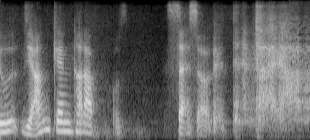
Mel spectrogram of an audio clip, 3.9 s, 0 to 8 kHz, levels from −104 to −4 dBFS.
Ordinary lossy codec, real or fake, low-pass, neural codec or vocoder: Opus, 16 kbps; fake; 7.2 kHz; codec, 16 kHz, 0.3 kbps, FocalCodec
